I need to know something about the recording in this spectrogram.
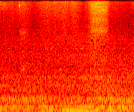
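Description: A truck rumbles past on the street outdoors, a steady low engine drone that swells slightly partway through, with a brief airy hiss on top, no voices heard.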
